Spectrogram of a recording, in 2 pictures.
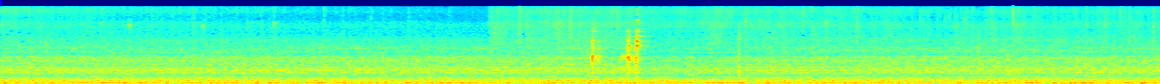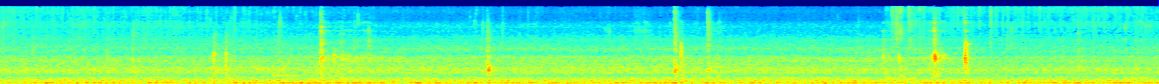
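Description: Minced garlic sizzling in oil in a stainless steel wok, stirred with a wooden spatula that now and then knocks against the wok, over a steady low hum.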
